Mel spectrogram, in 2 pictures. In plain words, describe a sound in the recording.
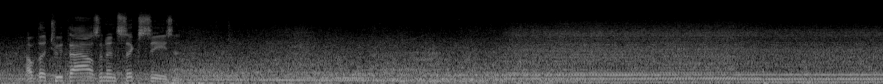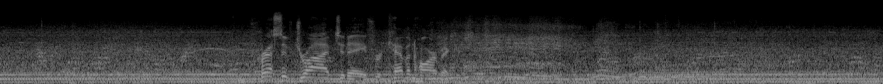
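A race car engine drones loudly and steadily.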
